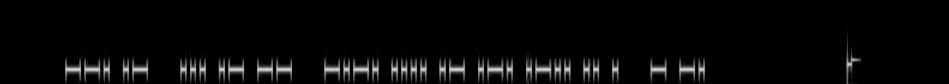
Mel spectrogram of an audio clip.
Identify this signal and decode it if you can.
Morse code, heard as a keyed tone, about 25 wpm, 700 Hz. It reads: GA SAM CHARLIE TN
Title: K1USN SST QSO Practice - 25wpm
